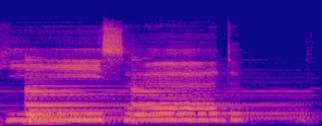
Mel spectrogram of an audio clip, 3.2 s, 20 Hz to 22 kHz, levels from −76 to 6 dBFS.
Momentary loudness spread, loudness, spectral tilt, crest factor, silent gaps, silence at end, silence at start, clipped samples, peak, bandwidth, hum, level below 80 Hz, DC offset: 20 LU; -22 LUFS; -3.5 dB/octave; 18 dB; none; 0.05 s; 0 s; under 0.1%; -8 dBFS; 13.5 kHz; none; -70 dBFS; under 0.1%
